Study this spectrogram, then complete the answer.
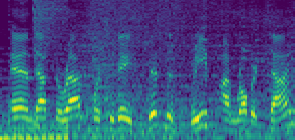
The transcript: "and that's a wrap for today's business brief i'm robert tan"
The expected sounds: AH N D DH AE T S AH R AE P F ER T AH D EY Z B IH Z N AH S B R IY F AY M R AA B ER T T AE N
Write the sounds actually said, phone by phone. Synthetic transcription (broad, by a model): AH N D DH AE T S AH R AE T F ER T AH D EY Z B IH Z N AH S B R IY F AY M R AA B ER T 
